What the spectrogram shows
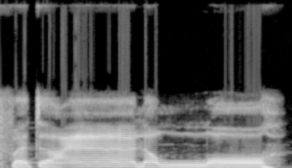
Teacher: the heavy pronunciation of this lam in the word of majesty is known as a at-tafkhim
